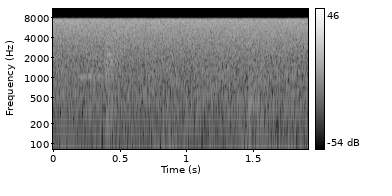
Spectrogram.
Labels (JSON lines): {"label": "biophony", "recorder": "SoundTrap 300"}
